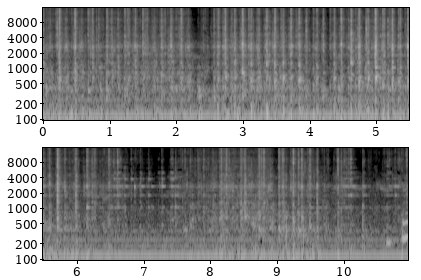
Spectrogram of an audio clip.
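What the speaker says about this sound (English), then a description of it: "I just rather use the whisk. And just whisk it all together until it's combined." Pumpkin pie filling is whisked by hand in a bowl, a rapid, even clicking and tapping that carries on without a break at a moderate, close level.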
